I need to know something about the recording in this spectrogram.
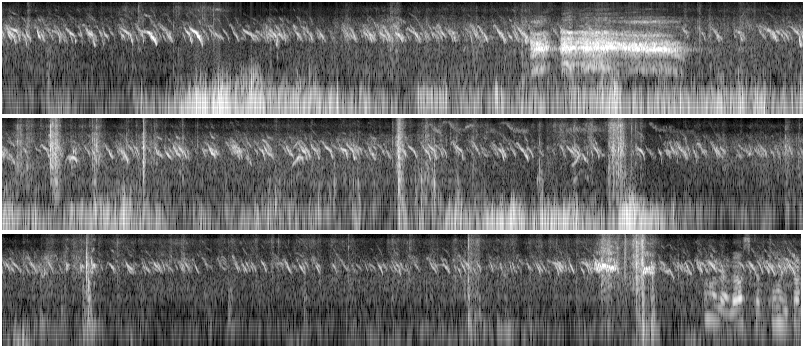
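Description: A flock of about forty three-week-old broiler chicks peeping steadily all through. About five seconds in, a louder, longer call stands out over the peeping, and a low rumbling noise with a few knocks runs through the first half.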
